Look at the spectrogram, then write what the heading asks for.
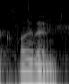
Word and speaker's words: Clinton: presbyterian college down in clinton south carolina that's where the t is sweet and the t is silent i don't know if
